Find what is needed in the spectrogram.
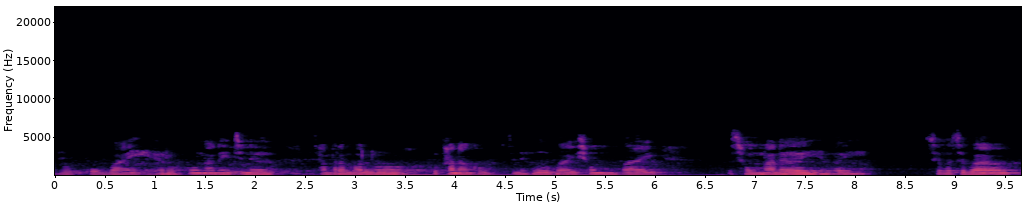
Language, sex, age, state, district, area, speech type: Bodo, female, 30-45, Assam, Chirang, urban, spontaneous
